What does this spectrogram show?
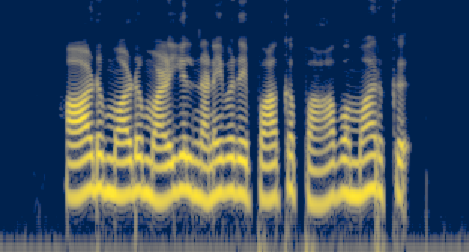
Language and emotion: Tamil, sad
